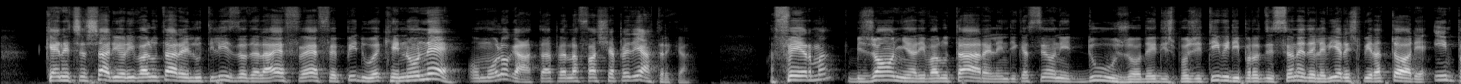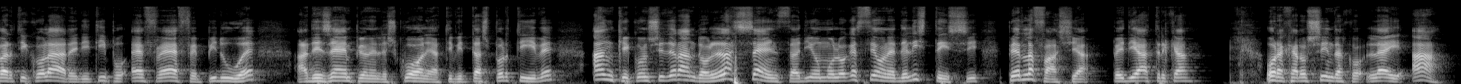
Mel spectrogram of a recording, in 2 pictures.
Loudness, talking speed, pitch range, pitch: -16 LUFS, 115 wpm, 140-175 Hz, 160 Hz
